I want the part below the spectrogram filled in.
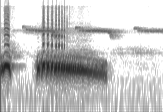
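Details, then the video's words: Decoy spotted dove with 'thổ' voice: one sharp short note followed by a single long, steady, gently falling coo lasting about half a second. "Chim Cu Mồi giọng THỔ"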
